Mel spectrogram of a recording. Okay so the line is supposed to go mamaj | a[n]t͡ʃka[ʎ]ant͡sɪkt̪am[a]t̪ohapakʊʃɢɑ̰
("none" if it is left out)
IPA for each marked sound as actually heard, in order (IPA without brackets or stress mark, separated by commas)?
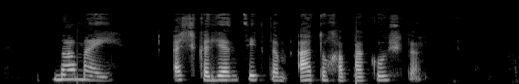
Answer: none, ʎ, a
